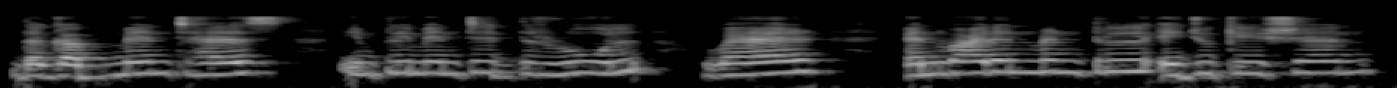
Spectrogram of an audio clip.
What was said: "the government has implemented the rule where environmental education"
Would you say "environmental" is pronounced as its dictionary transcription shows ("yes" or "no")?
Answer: yes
